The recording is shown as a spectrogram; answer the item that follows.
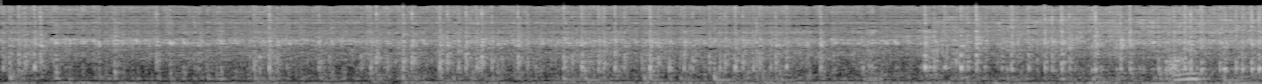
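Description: Hexbug Scarab robot toy running on carpet: a steady, fast buzzing rattle from its vibration motor and legs.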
